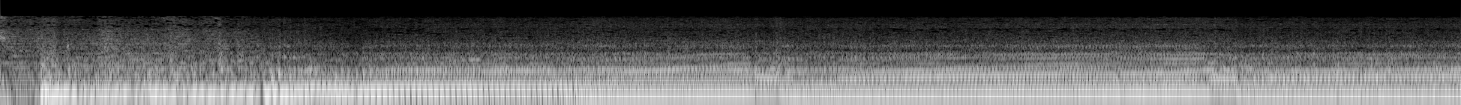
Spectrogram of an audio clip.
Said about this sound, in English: I gotta tell you, that sounded great. I recorded myself yesterday on my motorcycle. That was me.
